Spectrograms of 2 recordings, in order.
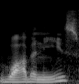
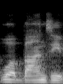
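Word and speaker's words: Waubonsie: It's is it pronounced Wabanese Valley High School? Wabanzi Valley.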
